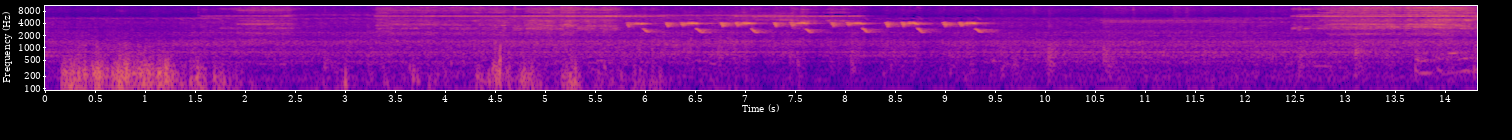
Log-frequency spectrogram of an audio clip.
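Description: Tsugaru Railway diesel railcar creeping up to couple with a standing car, its wheels squealing with a thin steady high tone, with a loud low rumble in the first second and a half and a few low knocks. A bird chirps over and over in the middle, about two short falling chirps a second.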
